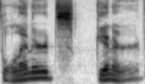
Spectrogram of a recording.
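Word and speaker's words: Lynyrd Skynyrd: So my number two is the first record, pronounced Leonard Skinner.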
